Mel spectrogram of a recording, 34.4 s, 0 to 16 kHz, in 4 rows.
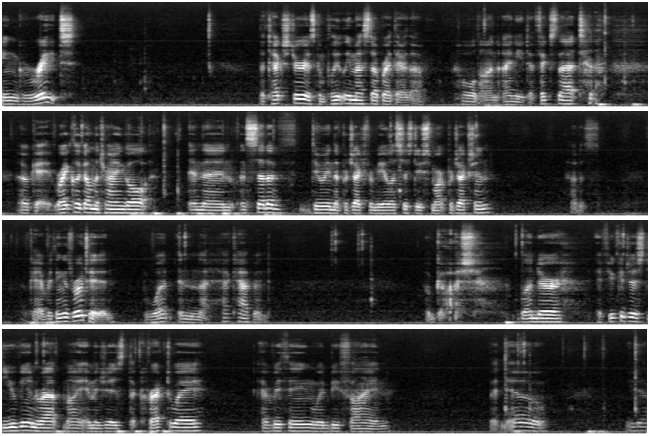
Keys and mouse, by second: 2.1 middle click, 5.9 middle click, 6.5 KP_1, 10.0-10.3 middle drag, 10.7 Tab, 11.5 a, 11.7 a, 12.3 u, 16.1 middle click, 17.8 r, 21.8-28.0 middle drag, 28.0 r, 33.5-33.9 middle drag, 33.9 Tab, 34.1 middle click.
